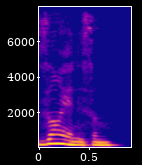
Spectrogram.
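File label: "zionism", British English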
